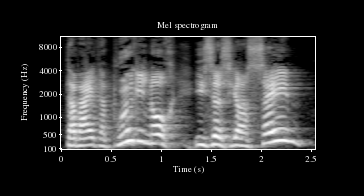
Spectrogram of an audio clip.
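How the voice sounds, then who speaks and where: An actor playing an eager, gloating village court clerk in a radio play, with a rustic Bavarian accent and excitable manner. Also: male voice, high-pitched, normal speed. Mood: gleeful excitement. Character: male village court clerk, eager, gleefully watchful underling. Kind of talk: dialect radio play acting.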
